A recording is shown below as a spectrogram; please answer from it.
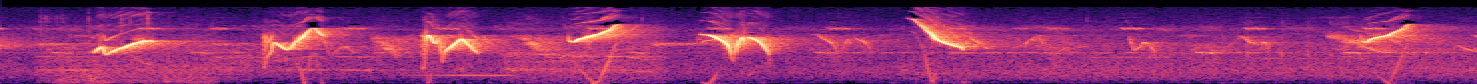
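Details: Red-cowled cardinal in açoite song, meant to stimulate and train other birds: a lively series of whistled upsweeps and downslurs in quick succession, with several loud phrases over seven seconds and a faint high steady tone behind.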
